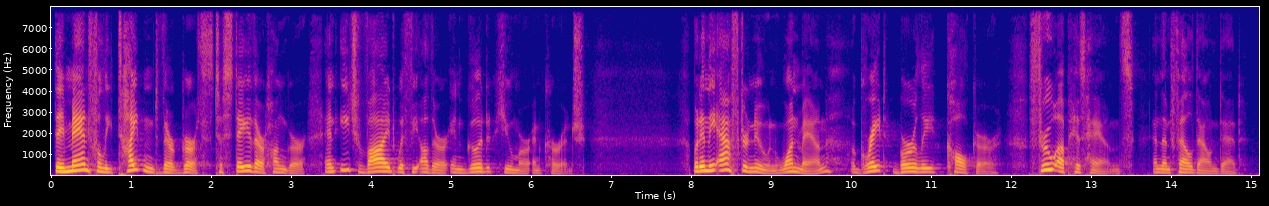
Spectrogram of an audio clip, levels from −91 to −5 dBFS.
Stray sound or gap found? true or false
false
